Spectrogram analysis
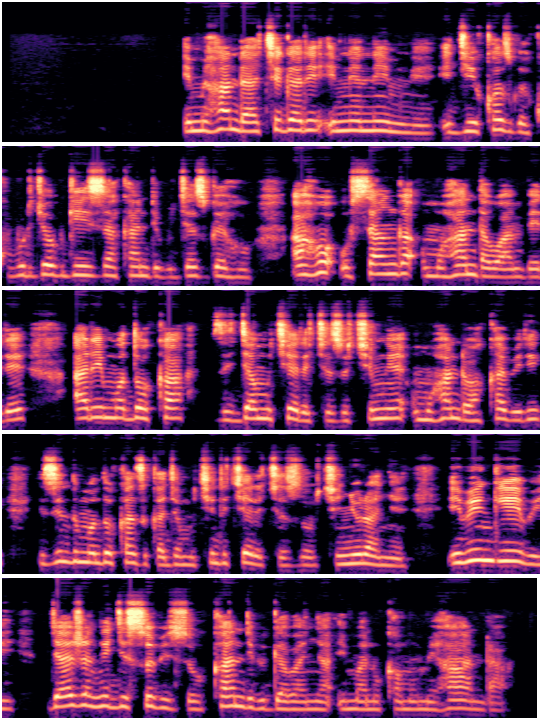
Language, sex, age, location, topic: Kinyarwanda, female, 25-35, Kigali, government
